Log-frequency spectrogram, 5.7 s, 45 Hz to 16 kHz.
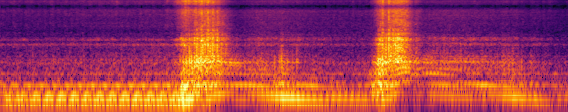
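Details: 2002 Ford F150 Harley-Davidson supercharged V8 with long tube headers, high flow cats and new mufflers, fully warmed up with full oil pressure: lumpy idle with two sharp throttle blips rising and settling cleanly, throaty; normal exhaust note.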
